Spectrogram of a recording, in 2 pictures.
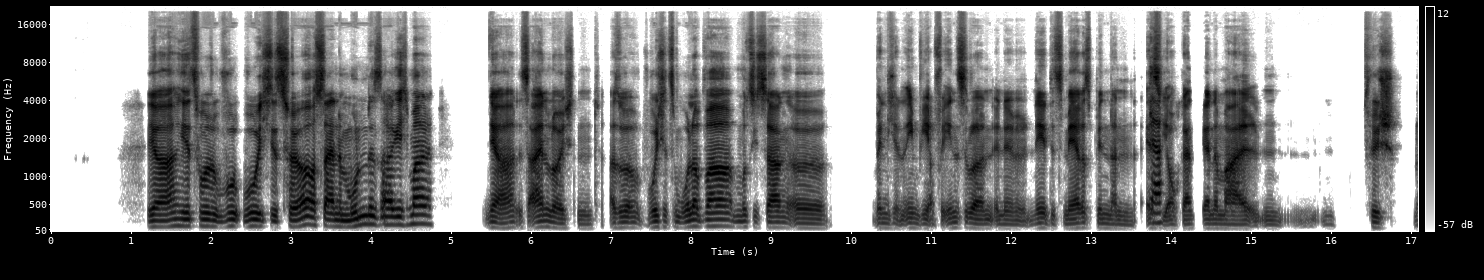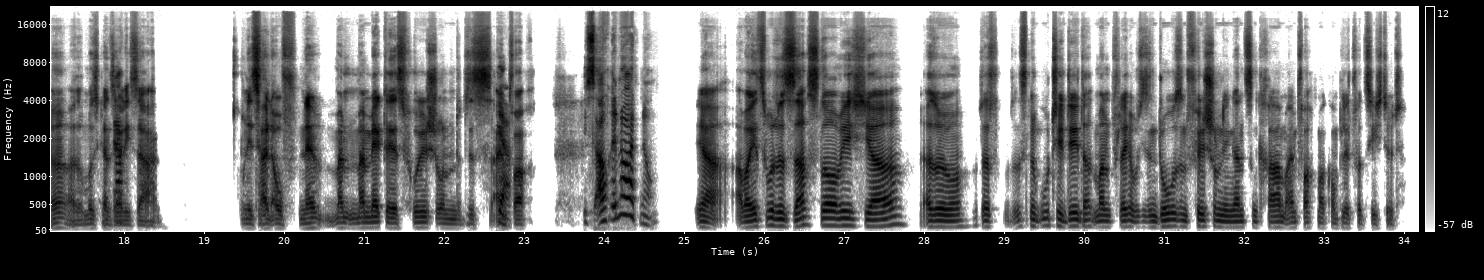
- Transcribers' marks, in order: none
- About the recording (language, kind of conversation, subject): German, unstructured, Wie beeinflusst Plastik unsere Meere und die darin lebenden Tiere?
